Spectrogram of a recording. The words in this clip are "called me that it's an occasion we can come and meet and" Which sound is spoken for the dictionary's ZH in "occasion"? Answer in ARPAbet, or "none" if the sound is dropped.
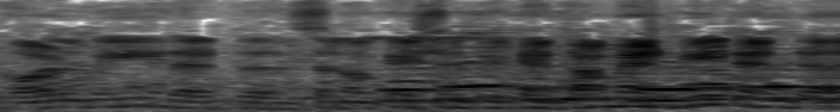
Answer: SH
